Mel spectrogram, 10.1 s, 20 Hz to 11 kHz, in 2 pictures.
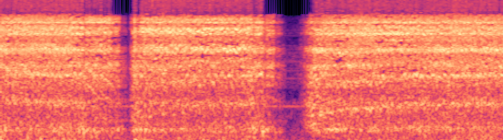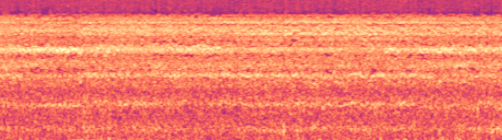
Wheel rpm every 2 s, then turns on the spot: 180, 140, 220, 230, 220.
none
